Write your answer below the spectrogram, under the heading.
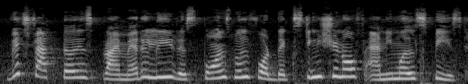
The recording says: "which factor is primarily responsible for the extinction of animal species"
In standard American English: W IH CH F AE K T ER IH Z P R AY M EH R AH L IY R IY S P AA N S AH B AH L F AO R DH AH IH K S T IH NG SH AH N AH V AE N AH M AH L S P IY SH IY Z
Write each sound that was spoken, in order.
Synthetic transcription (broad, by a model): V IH CH F AE K T ER IH Z P R AY M EH R AH L IY R IY S P AA N S AH B AH L F AO R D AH IH K S T IH NG SH AH N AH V AE N AH M AH L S P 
